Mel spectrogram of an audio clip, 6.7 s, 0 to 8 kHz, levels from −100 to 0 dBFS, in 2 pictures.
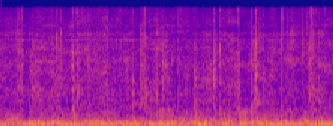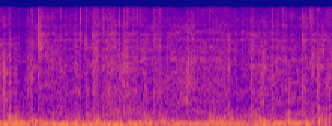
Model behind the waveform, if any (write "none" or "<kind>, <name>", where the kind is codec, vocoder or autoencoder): codec, SNAC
